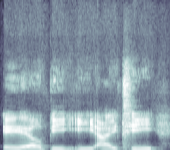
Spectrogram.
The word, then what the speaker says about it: albeit: called albeit which is uh which is spell a-l-b-e-i-t and it's where you take the words all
